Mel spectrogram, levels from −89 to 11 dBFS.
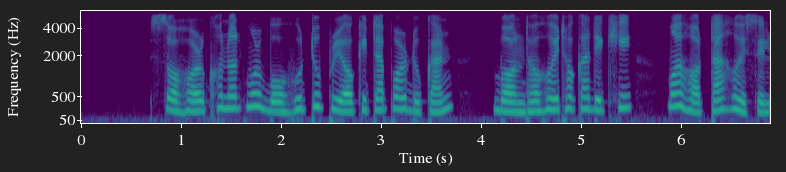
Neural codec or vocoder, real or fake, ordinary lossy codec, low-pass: none; real; none; 5.4 kHz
